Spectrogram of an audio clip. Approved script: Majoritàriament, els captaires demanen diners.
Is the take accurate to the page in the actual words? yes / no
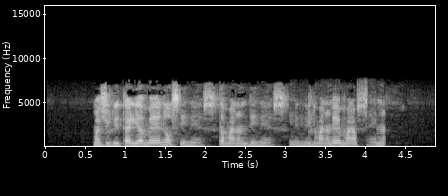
no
